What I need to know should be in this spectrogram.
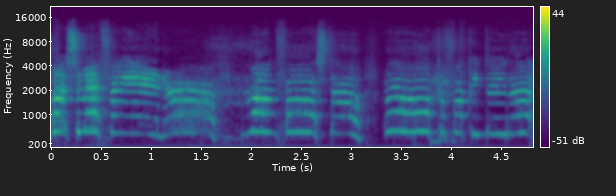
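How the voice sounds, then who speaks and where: In a put-on character voice, squeaky and extremely high-pitched, the speaker delivers flat, monotone lines at a fairly slow pace over light background noise. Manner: yelling, bossy, taunting.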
